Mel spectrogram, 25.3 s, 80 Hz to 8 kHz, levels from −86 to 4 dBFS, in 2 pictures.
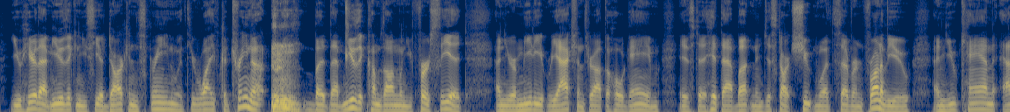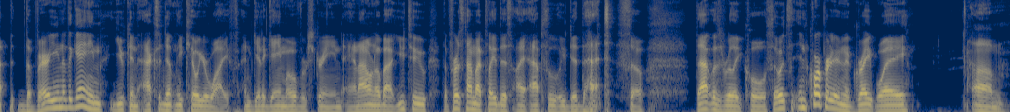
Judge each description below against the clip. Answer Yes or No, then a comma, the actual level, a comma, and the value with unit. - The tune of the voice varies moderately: Yes, average, 3.2 semitones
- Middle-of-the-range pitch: No, low, 110 Hz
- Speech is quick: Yes, fast, 235 wpm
